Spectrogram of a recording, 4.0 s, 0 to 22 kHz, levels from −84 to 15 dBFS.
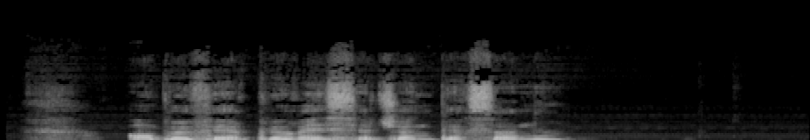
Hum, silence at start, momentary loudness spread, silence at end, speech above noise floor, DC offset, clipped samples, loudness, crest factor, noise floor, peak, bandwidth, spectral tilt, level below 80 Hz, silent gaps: none; 0.2 s; 8 LU; 1.25 s; 50 dB; under 0.1%; under 0.1%; -18 LUFS; 16 dB; -67 dBFS; -2 dBFS; 14.5 kHz; -5 dB/octave; -46 dBFS; none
